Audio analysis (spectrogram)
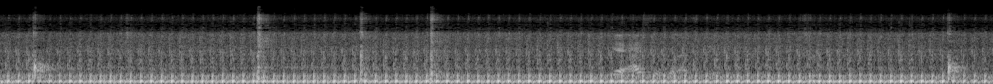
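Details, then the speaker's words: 2002 Yamaha Virago V-twin after tank and carburettor cleaning: steady lumpy idle at about three beats a second with an occasional sharp exhaust pop; intermittent spit, owner suspects plug leads swapped altering firing order. "Okay guys, so we're just looking, it sounds okay, but it still has that spit."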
